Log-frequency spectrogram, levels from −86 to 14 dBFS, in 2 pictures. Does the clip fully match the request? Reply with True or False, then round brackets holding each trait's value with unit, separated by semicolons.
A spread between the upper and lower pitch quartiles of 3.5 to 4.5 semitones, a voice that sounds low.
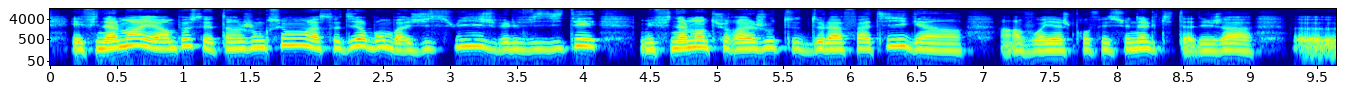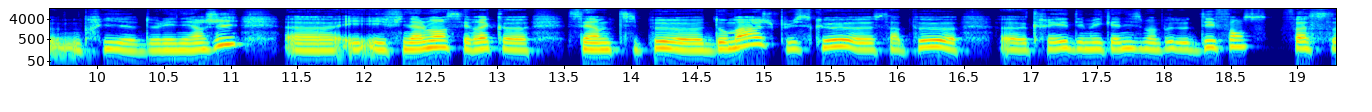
False (3.8 semitones; 185 Hz)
